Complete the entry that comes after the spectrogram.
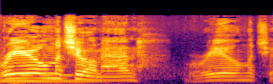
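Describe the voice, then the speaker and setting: Putting on a whiny character voice, a man speaks at a medium pitch with ordinary pitch variation, and audible echo surrounds him. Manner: shouting, sarcastic.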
